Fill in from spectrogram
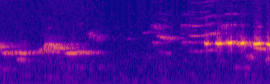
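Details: Medan-type white-rumped shama in full song, a recording meant to provoke other birds into singing: long sustained clear whistles, a pause, then a louder quavering, warbling whistled note.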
